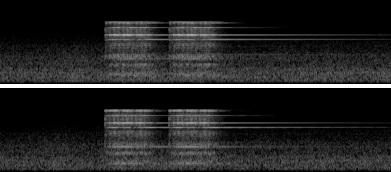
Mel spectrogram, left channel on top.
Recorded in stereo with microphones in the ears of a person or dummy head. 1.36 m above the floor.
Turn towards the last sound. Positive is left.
turn(degrees=-55)  # may be behind; listen again after turning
